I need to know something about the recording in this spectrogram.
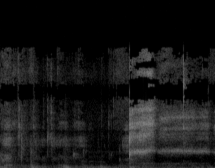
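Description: Quiet, scattered light clicks and scrapes of a metal spoon scooping soft dragon fruit flesh, with faint mouth sounds.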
